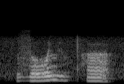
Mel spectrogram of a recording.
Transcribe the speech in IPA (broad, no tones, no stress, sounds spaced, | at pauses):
z o lʲ o̤ t̪ʰ ɐ̃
